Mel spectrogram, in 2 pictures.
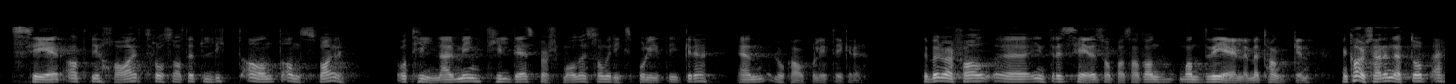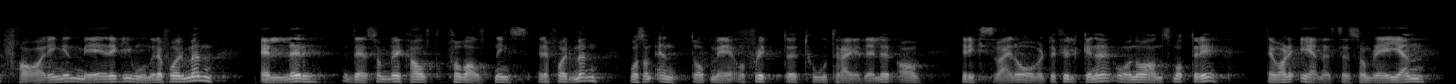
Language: Norwegian Bokmål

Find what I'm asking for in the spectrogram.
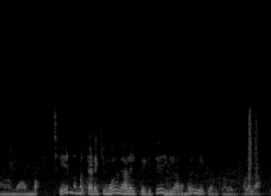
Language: Tamil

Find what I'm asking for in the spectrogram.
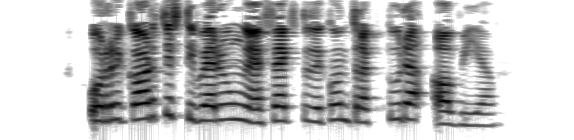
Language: Galician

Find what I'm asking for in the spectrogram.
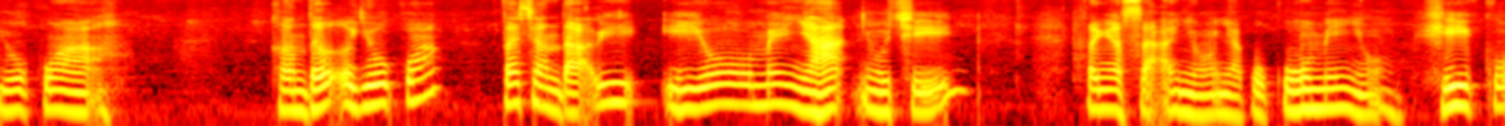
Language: Tututepec Mixtec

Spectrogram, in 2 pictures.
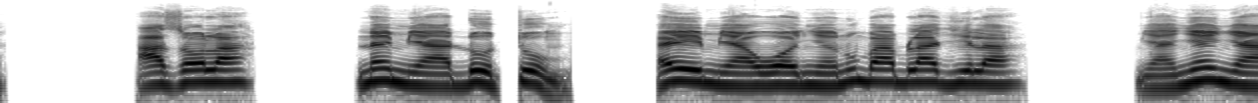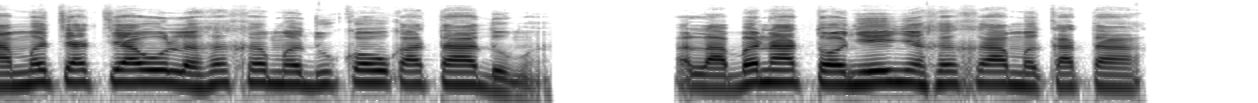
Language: Ewe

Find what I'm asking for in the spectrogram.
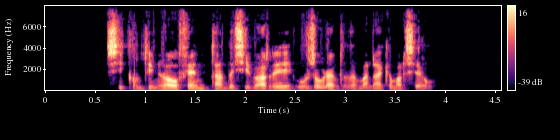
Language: Catalan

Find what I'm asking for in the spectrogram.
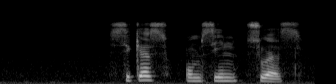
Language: Afrikaans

